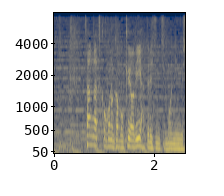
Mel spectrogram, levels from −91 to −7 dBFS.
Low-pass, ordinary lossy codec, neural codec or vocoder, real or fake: 7.2 kHz; none; none; real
